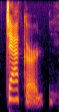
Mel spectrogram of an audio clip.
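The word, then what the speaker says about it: jacquard: hear the l world jackard the vowel is ah okay that's it it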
